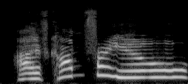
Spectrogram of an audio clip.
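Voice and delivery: very high-toned cartoonish squeak, you stretched out. Retelling a story where he meets a tree, in Mickey's high-toned voice. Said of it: "Mickey said in his high-toned voice".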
